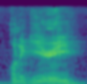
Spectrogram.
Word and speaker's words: onigiri: And onigiri, that's how you say it.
